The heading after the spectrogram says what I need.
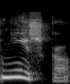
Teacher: Глухий к не може перемогти дзвінки ж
